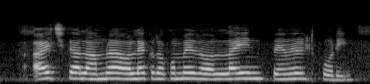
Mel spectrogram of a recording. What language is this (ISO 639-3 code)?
ben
